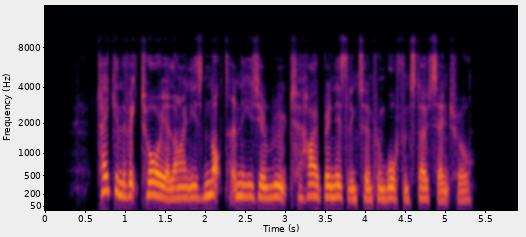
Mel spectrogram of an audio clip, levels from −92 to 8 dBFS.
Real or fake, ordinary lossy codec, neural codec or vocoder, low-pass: real; Opus, 24 kbps; none; 7.2 kHz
